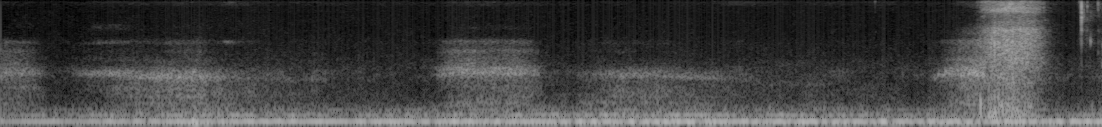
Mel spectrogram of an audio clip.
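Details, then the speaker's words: Faint, rough snoring from a sleeping adult man who snores only when extremely tired, heard in the background over a steady low room hum. "like i said vault doesn't usually snore unless he is extremely extremely tired so he must be extremely tired because that is the only time this man snores"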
